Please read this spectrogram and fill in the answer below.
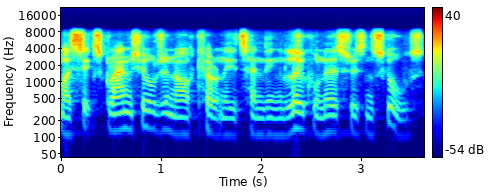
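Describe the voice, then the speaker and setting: A man speaks at a medium pitch and a fairly quick pace, his bright, sharp tone delivered in a monotone, flat intonation. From Cotswolds, England, then Cornwall from teens. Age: 60s. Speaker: council candidate, businessman. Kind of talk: prepared candidate statement. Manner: formal.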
